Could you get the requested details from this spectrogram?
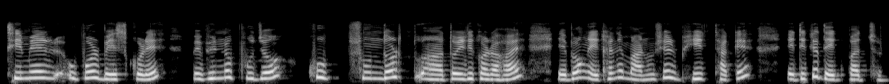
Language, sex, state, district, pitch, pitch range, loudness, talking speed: Bengali, female, West Bengal, North 24 Parganas, 270 Hz, 235-305 Hz, -14 LUFS, 150 wpm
